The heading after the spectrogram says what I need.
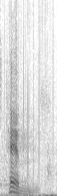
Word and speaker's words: Thames: Thames? Archie, if you're thinking of that river in Paris, the word is Thames. That's the French pronunciation.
